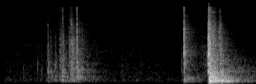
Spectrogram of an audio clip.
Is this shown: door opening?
yes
